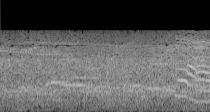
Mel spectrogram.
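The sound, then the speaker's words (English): Thin, tinny applause and crowd cheering played from a gramophone record as a signal holds steady for a few seconds, with a few shrill whistles rising near the end. “Signals applause on gramophone record.”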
